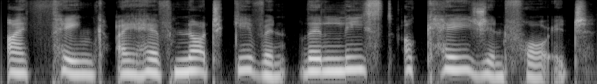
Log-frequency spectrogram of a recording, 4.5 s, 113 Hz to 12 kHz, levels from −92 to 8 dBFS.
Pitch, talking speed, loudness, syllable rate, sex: 215 Hz, 145 wpm, -17 LUFS, 3.5 syllables/s, female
